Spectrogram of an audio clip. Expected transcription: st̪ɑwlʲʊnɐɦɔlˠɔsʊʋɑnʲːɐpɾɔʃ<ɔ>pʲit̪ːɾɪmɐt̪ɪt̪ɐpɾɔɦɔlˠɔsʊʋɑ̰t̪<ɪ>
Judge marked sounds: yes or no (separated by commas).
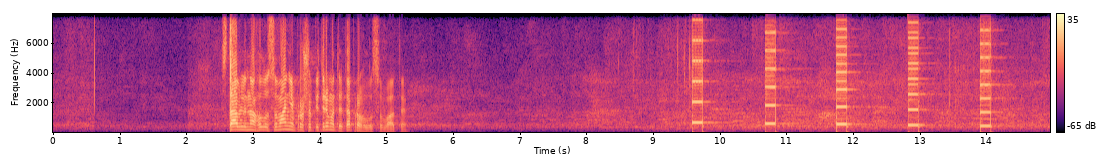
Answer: yes, yes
